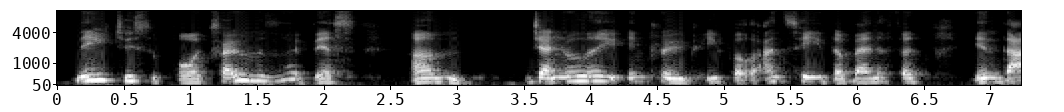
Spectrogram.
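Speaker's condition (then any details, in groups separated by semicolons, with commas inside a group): Ataxic cerebral palsy; caused by brain tumour surgery at 18 months, balance, coordination affected; after childhood brain tumour surgery; affected, speech therapy in early childhood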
